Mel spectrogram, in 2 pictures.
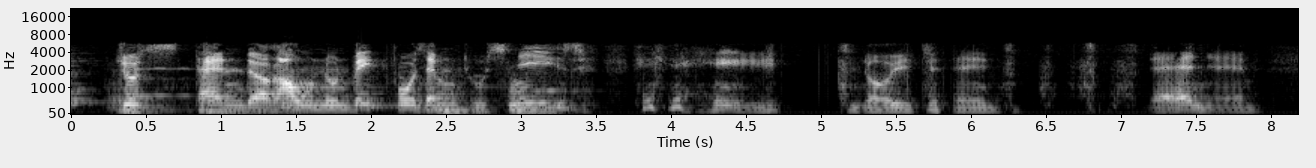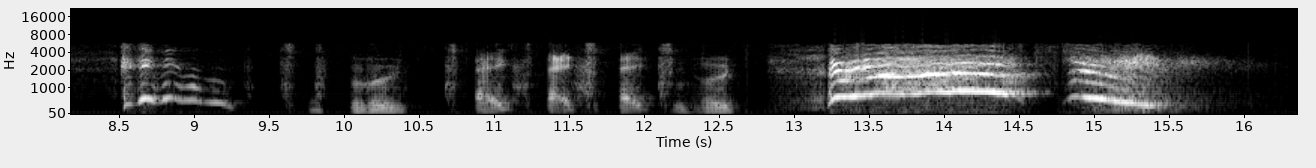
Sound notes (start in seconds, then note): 5.0 stammering; 14.7 loud sneezing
